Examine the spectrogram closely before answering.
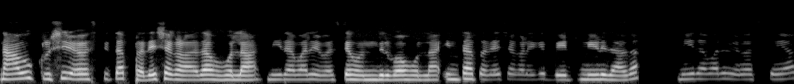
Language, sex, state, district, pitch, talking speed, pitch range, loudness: Kannada, female, Karnataka, Gulbarga, 230 Hz, 115 wpm, 215-250 Hz, -17 LUFS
